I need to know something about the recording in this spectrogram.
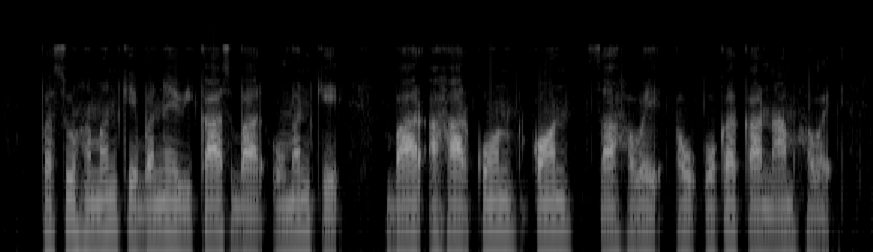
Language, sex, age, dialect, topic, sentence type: Chhattisgarhi, male, 31-35, Eastern, agriculture, question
